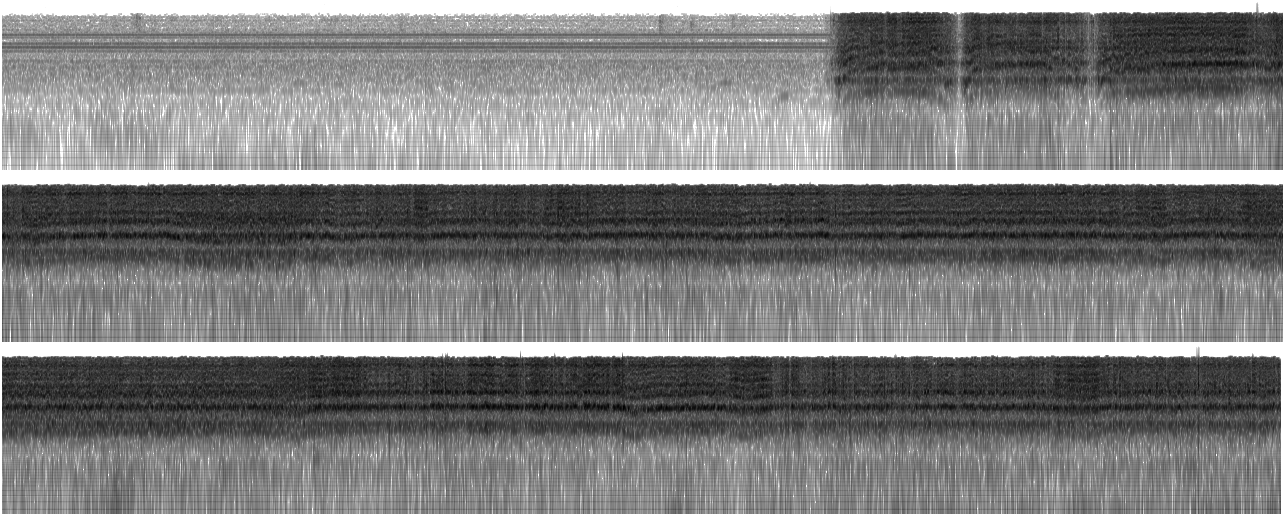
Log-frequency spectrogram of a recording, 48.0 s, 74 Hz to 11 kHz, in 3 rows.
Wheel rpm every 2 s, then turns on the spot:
0, 0, 0, 0, 0, 90, 140, 180, 220, 220, 220, 230, 230, 230, 240, 220, 200, 200, 220, 230, 220, 230, 230, 230.
none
